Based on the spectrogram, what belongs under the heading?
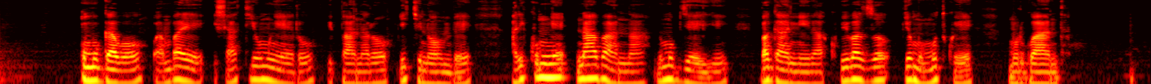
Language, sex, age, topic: Kinyarwanda, male, 18-24, health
